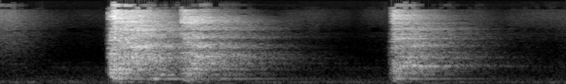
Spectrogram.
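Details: Coughing up a lung in an echoey tiled bathroom: two harsh, forceful coughs, the first a double burst.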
